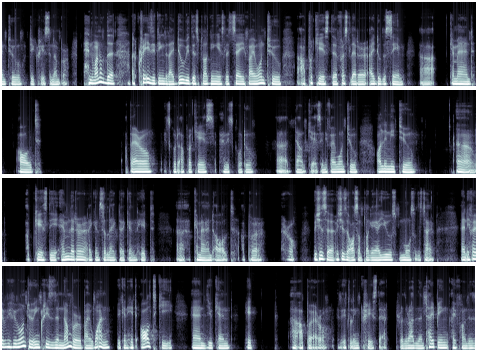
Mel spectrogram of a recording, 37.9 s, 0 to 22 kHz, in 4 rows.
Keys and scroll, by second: 1.4 alt+super+Down, 11.6 alt+super+Up, 14.2 alt+super+Down, 21.4 alt+super+Up, 34.3 alt+Up, 35.0 alt+Up, 36.8 alt+Down, 37.4 alt+Down.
